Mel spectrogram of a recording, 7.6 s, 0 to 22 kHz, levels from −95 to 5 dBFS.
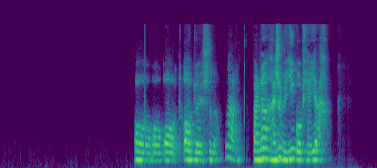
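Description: Gaps at joins of encoded pieces fall at 0.85–0.88 s, 2.88, 4.89 and 6.91 s, every 2 s. Untrimmed encoder delay and padding leave 16–28 ms silences that break into the speech, which then carries on from where it stopped.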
